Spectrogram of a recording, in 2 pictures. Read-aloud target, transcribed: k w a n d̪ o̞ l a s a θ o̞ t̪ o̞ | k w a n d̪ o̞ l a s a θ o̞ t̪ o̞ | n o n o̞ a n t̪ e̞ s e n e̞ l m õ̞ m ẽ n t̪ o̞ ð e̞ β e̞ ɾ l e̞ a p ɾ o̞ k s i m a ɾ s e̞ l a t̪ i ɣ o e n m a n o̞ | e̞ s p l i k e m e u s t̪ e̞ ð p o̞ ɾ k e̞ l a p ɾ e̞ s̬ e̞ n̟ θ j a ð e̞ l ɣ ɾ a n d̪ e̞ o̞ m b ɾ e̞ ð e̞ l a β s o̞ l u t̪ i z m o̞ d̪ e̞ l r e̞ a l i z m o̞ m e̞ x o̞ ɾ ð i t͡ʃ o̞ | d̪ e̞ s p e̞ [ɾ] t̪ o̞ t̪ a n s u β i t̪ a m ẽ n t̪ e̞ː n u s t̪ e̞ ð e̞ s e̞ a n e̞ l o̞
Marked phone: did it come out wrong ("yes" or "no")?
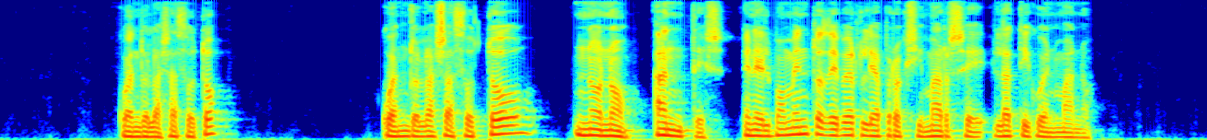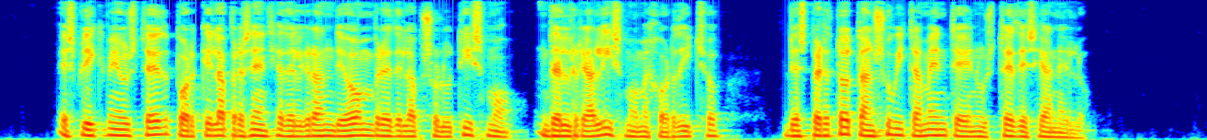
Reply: no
